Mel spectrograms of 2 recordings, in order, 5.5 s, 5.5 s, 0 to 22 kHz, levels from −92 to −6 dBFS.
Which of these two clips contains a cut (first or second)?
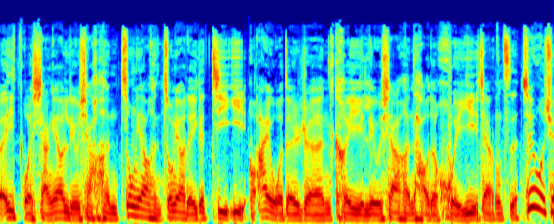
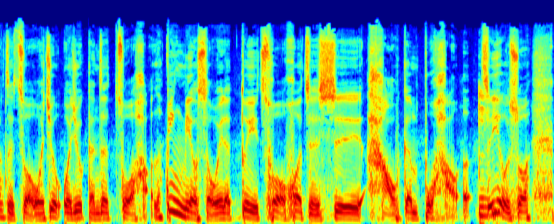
first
